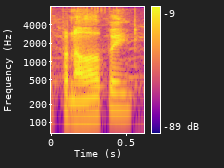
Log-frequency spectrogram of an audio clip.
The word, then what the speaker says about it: Penelope: Is that short for Penelope? Officially, yes. But I never can be bothered with all four syllables of it.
